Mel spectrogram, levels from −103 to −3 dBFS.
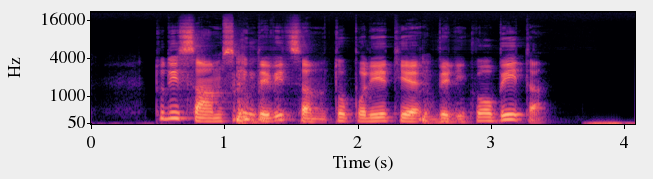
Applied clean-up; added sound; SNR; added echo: neural mask model DeepFilterNet 3.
